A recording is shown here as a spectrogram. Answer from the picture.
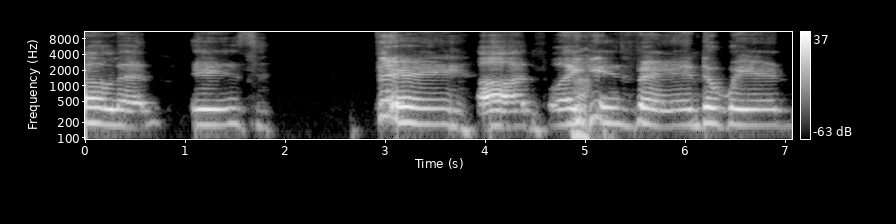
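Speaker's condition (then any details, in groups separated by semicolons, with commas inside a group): Friedreich's ataxia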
